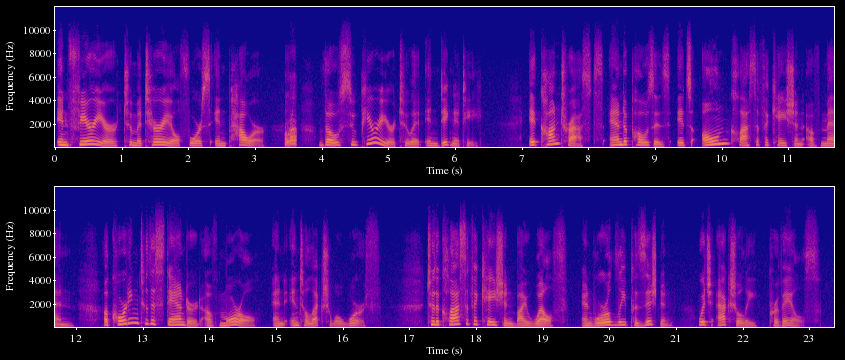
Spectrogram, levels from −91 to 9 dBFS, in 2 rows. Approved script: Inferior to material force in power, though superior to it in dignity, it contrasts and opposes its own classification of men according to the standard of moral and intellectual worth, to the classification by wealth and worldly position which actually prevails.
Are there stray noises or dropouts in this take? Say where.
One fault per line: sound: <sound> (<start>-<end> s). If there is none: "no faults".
sound: laugh (3.4-3.6 s)
sound: dropout (20.7-20.8 s)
